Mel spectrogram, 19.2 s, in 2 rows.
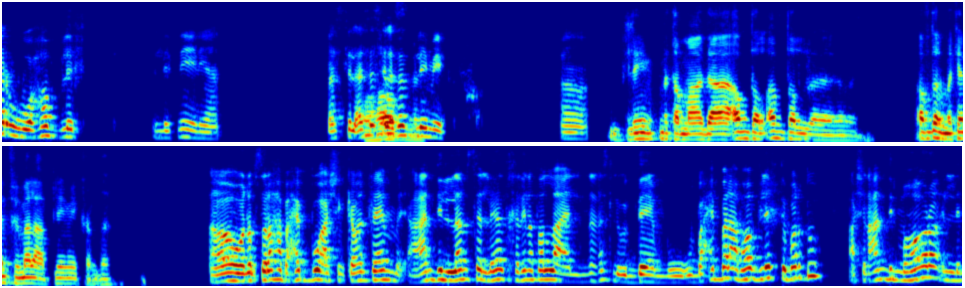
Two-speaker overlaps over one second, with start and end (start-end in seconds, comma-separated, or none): none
